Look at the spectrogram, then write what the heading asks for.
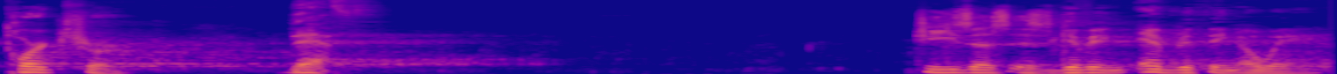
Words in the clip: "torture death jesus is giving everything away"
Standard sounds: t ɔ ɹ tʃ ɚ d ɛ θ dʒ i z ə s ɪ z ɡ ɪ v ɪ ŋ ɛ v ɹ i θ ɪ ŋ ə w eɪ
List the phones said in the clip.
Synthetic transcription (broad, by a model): t ɔ ɹ tʃ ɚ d ɛ θ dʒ i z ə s ɪ z ɡ ɪ v ɪ ŋ ɛ v ɹ i θ ɪ ŋ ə w eɪ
